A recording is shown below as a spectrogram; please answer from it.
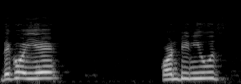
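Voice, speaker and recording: A man's voice: extremely high pitch, level tone, slow pace, muffled recording. A male teacher giving a lesson, quizzing the class with repeated questions and then answering them himself. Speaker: English teacher.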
